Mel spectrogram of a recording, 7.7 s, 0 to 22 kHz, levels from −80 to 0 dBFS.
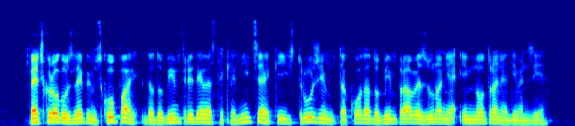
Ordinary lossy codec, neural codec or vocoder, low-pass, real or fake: none; codec, 24 kHz, 6 kbps, HILCodec; none; fake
